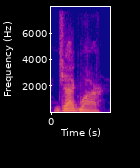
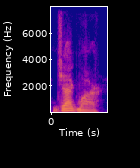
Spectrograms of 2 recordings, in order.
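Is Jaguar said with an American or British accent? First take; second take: American; American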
